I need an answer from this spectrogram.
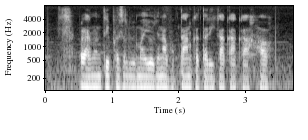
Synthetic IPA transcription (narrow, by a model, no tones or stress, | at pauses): pɾəd̪ʱanmənt̪ɾipʰəsəlbimajod͡ʒnabʱuɡt̪ankat̪əɾikakakahə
